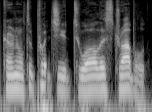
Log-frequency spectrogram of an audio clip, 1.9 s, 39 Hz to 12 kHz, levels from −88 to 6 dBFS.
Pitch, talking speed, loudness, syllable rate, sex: 115 Hz, 250 wpm, -18 LUFS, 6.0 syllables/s, male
